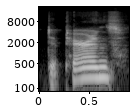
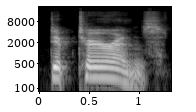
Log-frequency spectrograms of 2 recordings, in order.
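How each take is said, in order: First: Dipterans asked with a rising, questioning tune; unsure question. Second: Dipterans said slowly with a falling tune; statement. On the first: Host checks her pronunciation, Dipterans as a question. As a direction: try Dipterans again as a soft question. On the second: Unsure host sounds out dipterans, falling tune. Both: Shown as a demonstration. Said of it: "I think I'm saying this right".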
